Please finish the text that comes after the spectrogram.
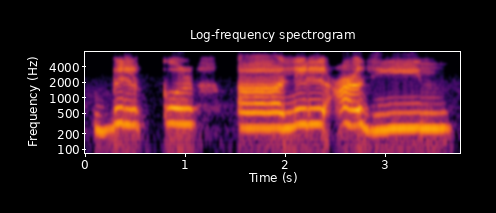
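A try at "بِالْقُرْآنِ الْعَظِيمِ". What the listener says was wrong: Perfect. Excellent.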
